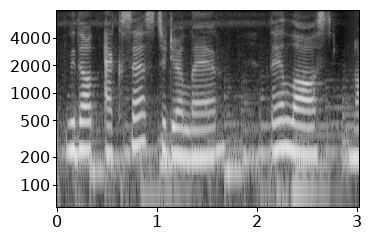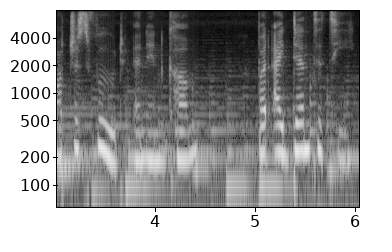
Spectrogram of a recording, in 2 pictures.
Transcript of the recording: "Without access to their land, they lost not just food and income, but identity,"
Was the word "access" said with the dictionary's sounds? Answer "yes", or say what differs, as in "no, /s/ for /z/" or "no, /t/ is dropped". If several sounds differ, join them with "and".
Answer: yes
